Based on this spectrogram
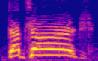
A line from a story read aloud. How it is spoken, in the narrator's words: Booker shouted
